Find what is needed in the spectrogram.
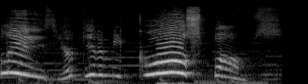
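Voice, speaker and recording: Put-on character voice from a woman, extremely high in pitch and very slow, with faint music in the background. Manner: voice changed for the role.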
